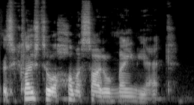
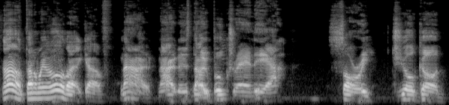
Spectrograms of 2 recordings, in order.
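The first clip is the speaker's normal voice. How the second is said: mock shopkeeper refusal; 7 dB louder than usual. App voiced as a cheeky shopkeeper refusing the book, loud and fast. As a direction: play the app as a cheeky shopkeeper shooing him off.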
